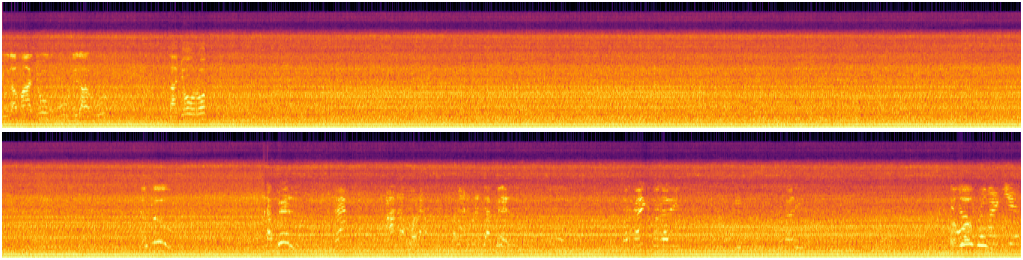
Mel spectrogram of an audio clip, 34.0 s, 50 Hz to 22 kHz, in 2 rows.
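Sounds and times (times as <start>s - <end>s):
boat diesel engine drone: 0.0s - 33.9s.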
